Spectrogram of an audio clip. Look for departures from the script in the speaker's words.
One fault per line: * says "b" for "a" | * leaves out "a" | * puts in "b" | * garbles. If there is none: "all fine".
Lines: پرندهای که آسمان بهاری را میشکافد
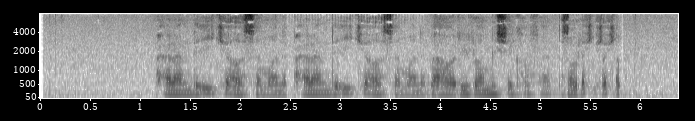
* puts in "پرندهای که آسمان"
* garbles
